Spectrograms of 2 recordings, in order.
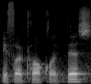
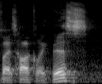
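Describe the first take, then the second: First: It is said quietly. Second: It is said loudly.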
